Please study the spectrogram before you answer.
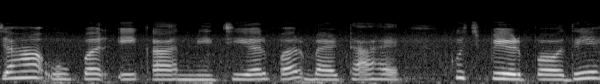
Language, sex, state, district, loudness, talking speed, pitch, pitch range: Hindi, female, Bihar, Kaimur, -18 LUFS, 110 wpm, 235 Hz, 225-260 Hz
